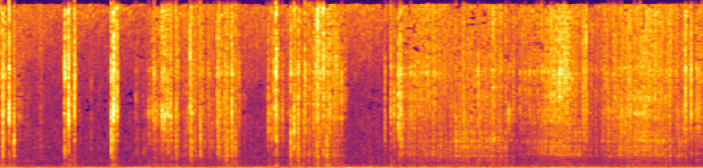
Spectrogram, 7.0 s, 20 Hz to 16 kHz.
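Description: Long acrylic nails tap and scratch across a flat diamond painting of resin drills on a canvas board. Quick, bright clicks and crackly scraping streaks ride over a constant low hum near 70 Hz.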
